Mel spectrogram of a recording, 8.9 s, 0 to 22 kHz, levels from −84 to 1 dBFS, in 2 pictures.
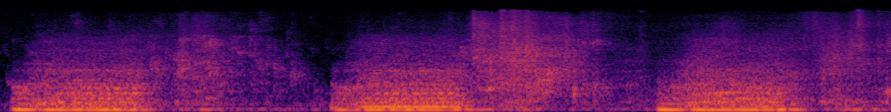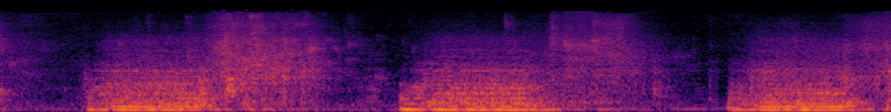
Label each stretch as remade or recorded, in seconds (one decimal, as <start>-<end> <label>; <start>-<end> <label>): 0.0-2.4 recorded; 2.4-4.9 remade; 4.9-7.1 recorded; 7.1-8.9 remade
